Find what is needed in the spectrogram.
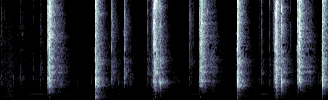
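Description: Green-gas-powered Knightshade Lancer airsoft pistol firing single shots, about one a second, seven in all, each a sharp short report.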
